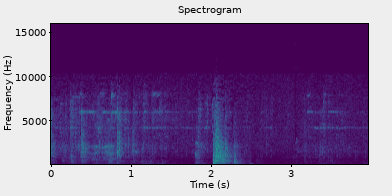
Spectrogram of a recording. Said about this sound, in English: What was that noise? Why, Jim showing me his gun and it dropped out of his hand.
